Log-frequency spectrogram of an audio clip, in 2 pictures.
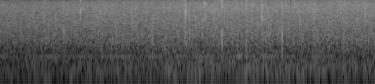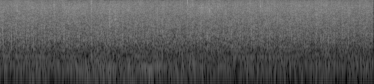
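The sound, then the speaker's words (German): Steady rain falls on a surface, a dense, even hiss of drops that holds at a constant level throughout with no voices. “Der Regen verbindet sie. Er bringt Tieferes nach oben.”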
